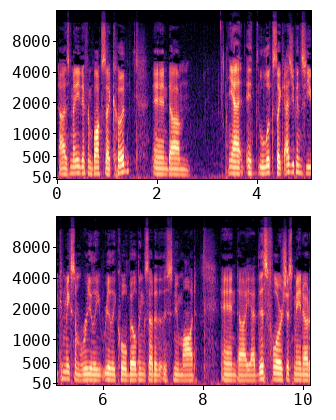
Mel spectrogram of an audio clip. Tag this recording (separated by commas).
Speech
